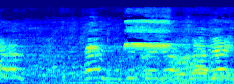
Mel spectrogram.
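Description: Voices talking, quieter for a moment about half a second in, with a short high steady tone about a second and a quarter in.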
